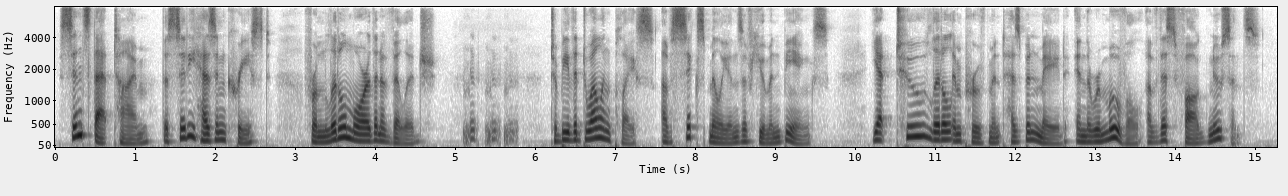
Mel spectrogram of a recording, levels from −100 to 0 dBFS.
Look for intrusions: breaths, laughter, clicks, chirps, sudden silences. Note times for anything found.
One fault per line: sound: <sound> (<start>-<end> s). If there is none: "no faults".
sound: laugh (5.1-5.8 s)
